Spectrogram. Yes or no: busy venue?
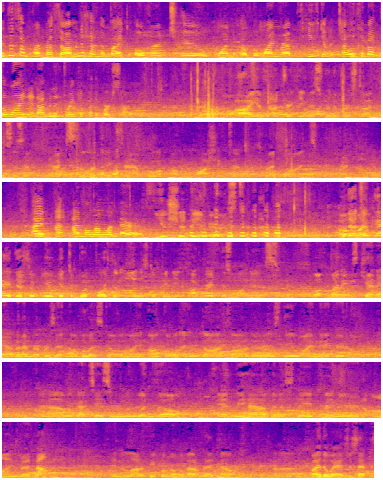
yes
